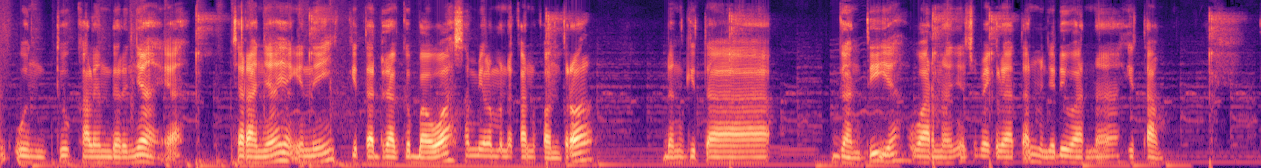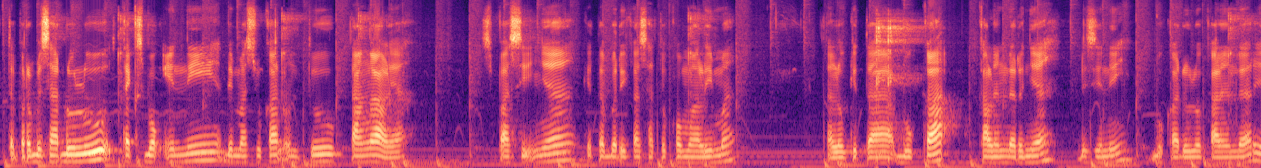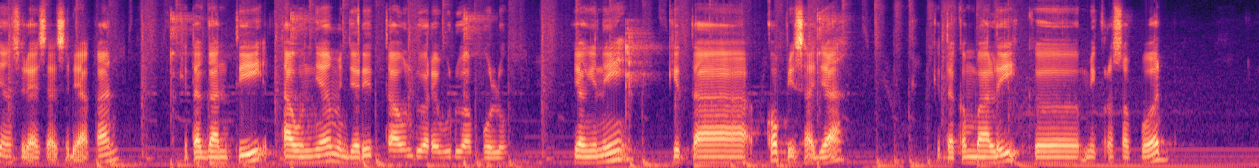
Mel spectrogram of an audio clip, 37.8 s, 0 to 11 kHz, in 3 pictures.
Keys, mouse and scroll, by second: 0.3 ctrl+a, 1.8-5.3 drag, 5.9 ctrl+a, 7.2-13.7 drag, 14.1 a, 15.3 click, 19.4 Caps_Lock, 19.4 click, 22.8 Pause, 24.7 click, 33.5 click.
